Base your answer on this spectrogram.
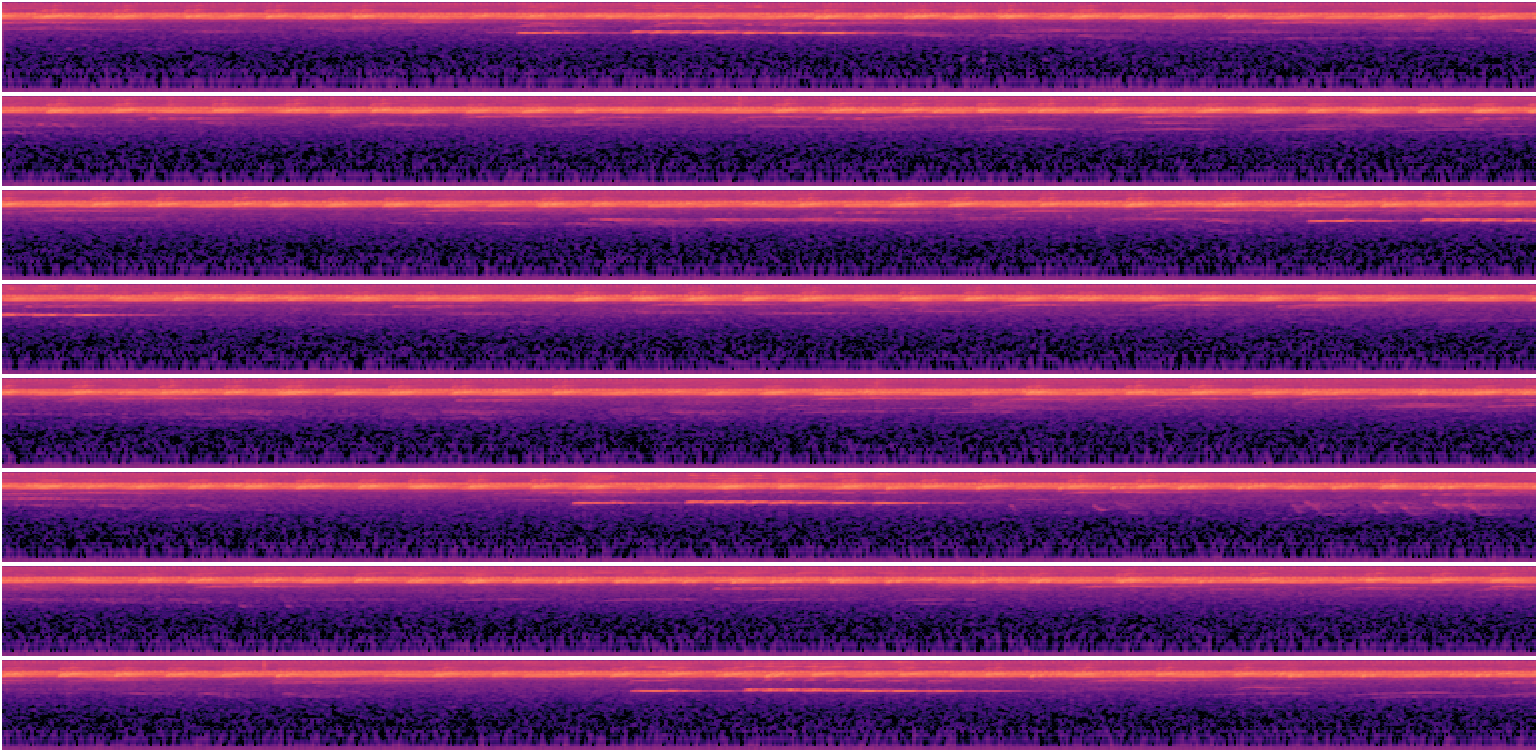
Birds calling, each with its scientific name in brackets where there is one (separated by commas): Spot-winged Antshrike (Pygiptila stellaris), Black-spotted Bare-eye (Phlegopsis nigromaculata), Hauxwell's Thrush (Turdus hauxwelli), Buff-throated Woodcreeper (Xiphorhynchus guttatus), Collared Trogon (Trogon collaris), Yellow-margined Flycatcher (Tolmomyias assimilis), Pygmy Antwren (Myrmotherula brachyura), Black-faced Antthrush (Formicarius analis), Dusky-capped Flycatcher (Myiarchus tuberculifer), Barred Forest-Falcon (Micrastur ruficollis), Thrush-like Wren (Campylorhynchus turdinus), Fasciated Antshrike (Cymbilaimus lineatus), Undulated Tinamou (Crypturellus undulatus), unidentified bird, Piratic Flycatcher (Legatus leucophaius), Dusky-capped Greenlet (Pachysylvia hypoxantha)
